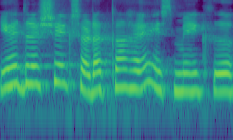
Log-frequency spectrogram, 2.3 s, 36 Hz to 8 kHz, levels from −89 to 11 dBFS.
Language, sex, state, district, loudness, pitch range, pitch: Hindi, female, Uttar Pradesh, Jalaun, -14 LUFS, 240-310 Hz, 260 Hz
